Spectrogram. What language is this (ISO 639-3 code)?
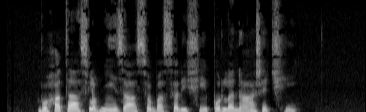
ces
